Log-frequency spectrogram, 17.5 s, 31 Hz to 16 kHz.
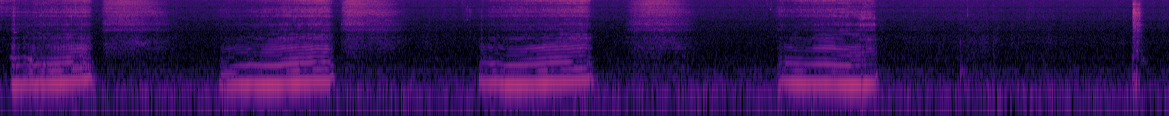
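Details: Loud, low, buzzing snores on each breath in, four cycles at about 15 breaths a minute, with quiet breaths out between them; prolonged snoring.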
